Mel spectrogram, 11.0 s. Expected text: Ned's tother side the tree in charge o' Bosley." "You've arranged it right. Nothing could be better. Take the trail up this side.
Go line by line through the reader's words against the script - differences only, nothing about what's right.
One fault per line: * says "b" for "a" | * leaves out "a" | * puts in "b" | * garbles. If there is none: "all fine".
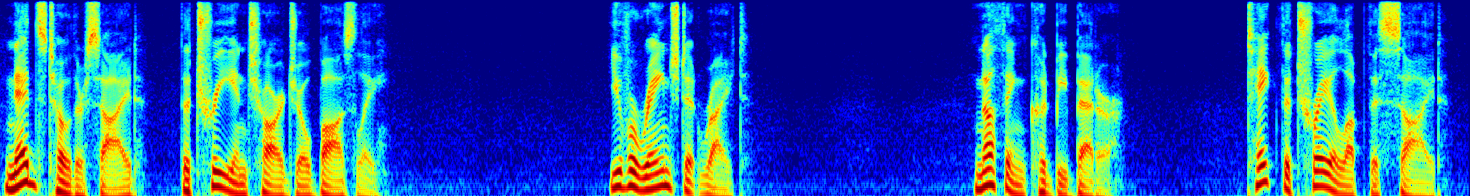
all fine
